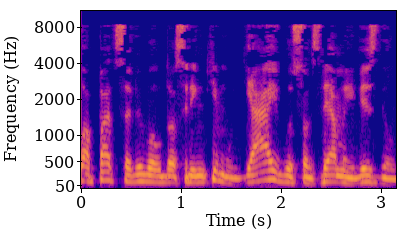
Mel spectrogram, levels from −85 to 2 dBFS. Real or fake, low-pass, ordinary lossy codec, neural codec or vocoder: fake; 9.9 kHz; MP3, 32 kbps; codec, 44.1 kHz, 7.8 kbps, DAC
